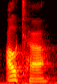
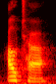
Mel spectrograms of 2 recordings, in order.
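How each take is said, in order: First: The two words blend into one reduced word. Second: The same.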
